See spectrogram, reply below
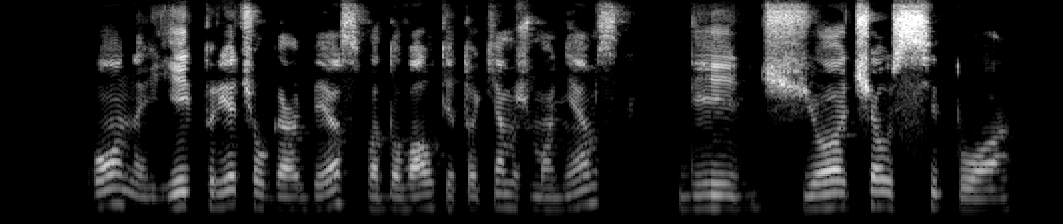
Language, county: Lithuanian, Vilnius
